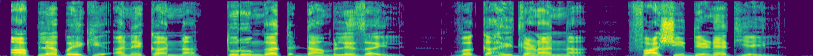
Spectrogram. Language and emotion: Marathi, neutral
